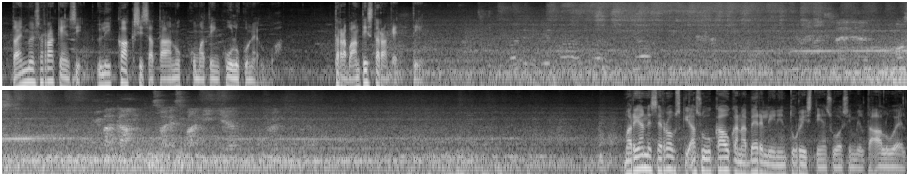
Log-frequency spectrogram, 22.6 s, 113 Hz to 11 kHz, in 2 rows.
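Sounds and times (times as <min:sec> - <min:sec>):
indistinct voices murmuring: 0:00.0 - 0:17.0
rumble and hiss inside a moving S-Bahn commuter train in Berlin: 0:00.0 - 0:22.6
speech: 0:00.1 - 0:03.6, 0:04.2 - 0:05.5, 0:19.1 - 0:22.6
faint mechanical whine of commuter train: 0:03.5 - 0:22.6.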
